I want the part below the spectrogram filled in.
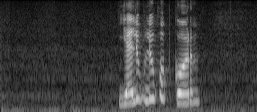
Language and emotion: Russian, positive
